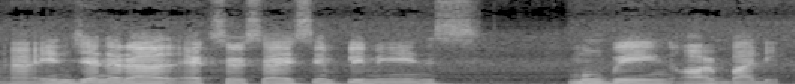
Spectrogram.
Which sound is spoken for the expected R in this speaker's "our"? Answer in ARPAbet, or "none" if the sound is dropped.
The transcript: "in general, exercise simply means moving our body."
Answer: R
